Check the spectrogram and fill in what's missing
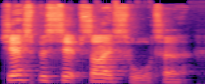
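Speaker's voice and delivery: ordinary delivery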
